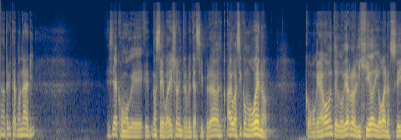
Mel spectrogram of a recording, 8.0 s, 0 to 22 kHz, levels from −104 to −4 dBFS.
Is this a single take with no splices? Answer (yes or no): yes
